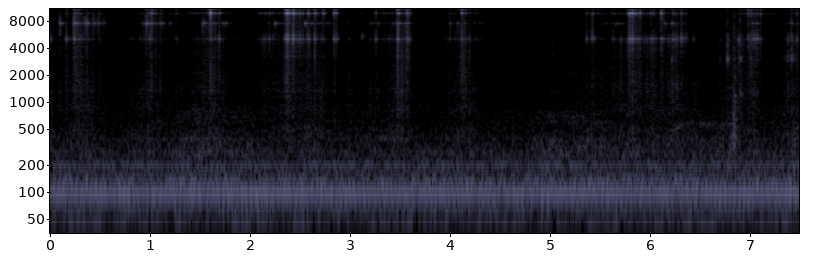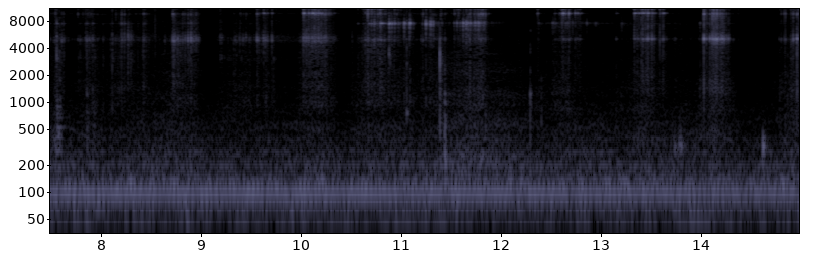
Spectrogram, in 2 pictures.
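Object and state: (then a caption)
Small glass jar of coffee beans, shaken. A small hollow glass jar, partly filled with coffee beans, is shaken by hand near the microphone. The beans rattle and click against the glass in quiet, bright bursts of short, dry ticks that die away almost at once, with pauses between bursts. A steady low hum runs underneath throughout.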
